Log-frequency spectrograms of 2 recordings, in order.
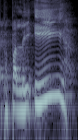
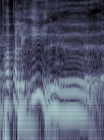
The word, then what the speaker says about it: Papali'i: Isaiah Papali'i, locking the scrum. Sorry, one more time. Isaiah Papali'i. It's the correct pronunciation. I thought it was Papali. No, that Josh Papali is Papali, but Isaiah is Papali'i.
